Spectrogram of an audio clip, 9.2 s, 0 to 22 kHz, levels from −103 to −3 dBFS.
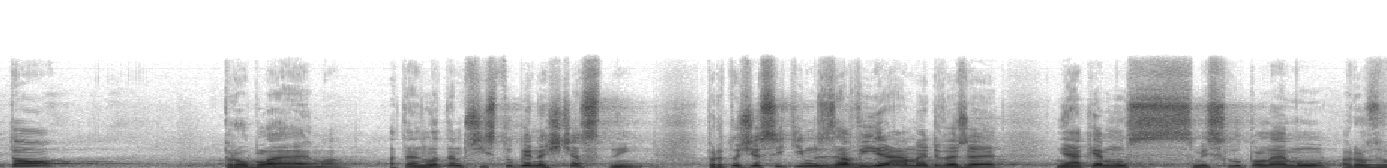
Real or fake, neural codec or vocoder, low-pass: real; none; 14.4 kHz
